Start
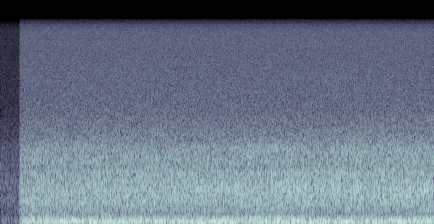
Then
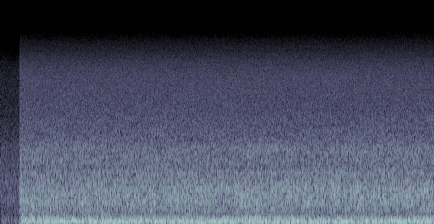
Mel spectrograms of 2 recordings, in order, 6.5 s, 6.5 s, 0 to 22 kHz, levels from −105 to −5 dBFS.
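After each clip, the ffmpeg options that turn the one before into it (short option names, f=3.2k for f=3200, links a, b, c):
-filter_complex "[0:a]lowpass=f=5.9k:w=0.5412,lowpass=f=5.9k:w=1.3066,acrossover=split=560|1700|3700[a][b][c][d];[a]acompressor=threshold=-27dB:ratio=4[e];[b]acompressor=threshold=-42dB:ratio=4[f];[c]acompressor=threshold=-45dB:ratio=4[g];[d]acompressor=threshold=-51dB:ratio=4[h];[e][f][g][h]amix=inputs=4:normalize=0,volume=-6.5dB"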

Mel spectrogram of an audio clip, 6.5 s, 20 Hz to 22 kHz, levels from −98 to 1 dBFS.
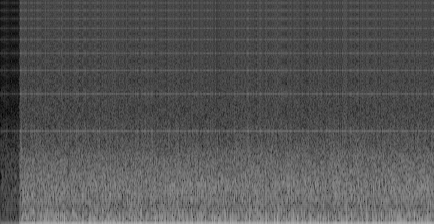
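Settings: -filter_complex "[0:a]acrossover=split=1400[a][b];[b]acrusher=samples=19:mix=1:aa=0.000001[c];[a][c]amix=inputs=2:normalize=0,crystalizer=i=7.5:c=0,aeval=exprs='abs(val(0))':c=same,volume=-1dB"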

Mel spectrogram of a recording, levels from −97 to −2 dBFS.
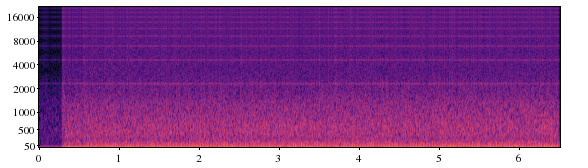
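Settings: -filter_complex "[0:a]asplit=7[a][b][c][d][e][f][g];[b]adelay=273,afreqshift=-50,volume=-5.5dB[h];[c]adelay=546,afreqshift=-100,volume=-11.5dB[i];[d]adelay=819,afreqshift=-150,volume=-17.5dB[j];[e]adelay=1092,afreqshift=-200,volume=-23.6dB[k];[f]adelay=1365,afreqshift=-250,volume=-29.6dB[l];[g]adelay=1638,afreqshift=-300,volume=-35.6dB[m];[a][h][i][j][k][l][m]amix=inputs=7:normalize=0,volume=-2dB"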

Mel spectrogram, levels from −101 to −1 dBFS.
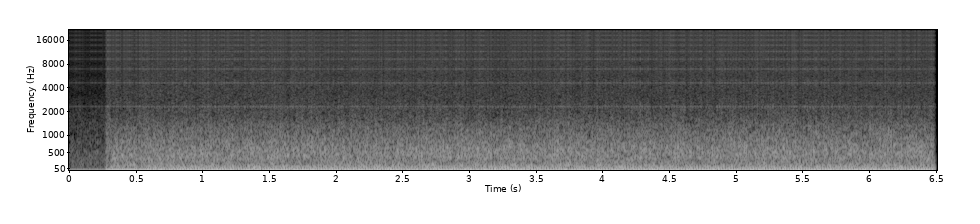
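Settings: -filter_complex "[0:a]asplit=2[a][b];[b]adynamicsmooth=sensitivity=4.5:basefreq=590,volume=2.5dB[c];[a][c]amix=inputs=2:normalize=0,alimiter=level_in=3dB:limit=-24dB:level=0:latency=1:release=35,volume=-3dB,volume=1dB"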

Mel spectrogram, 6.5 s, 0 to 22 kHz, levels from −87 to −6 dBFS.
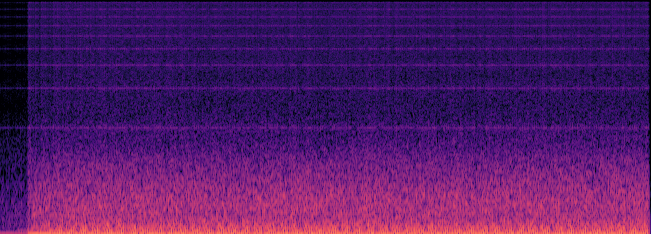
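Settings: -filter_complex "[0:a]asplit=8[a][b][c][d][e][f][g][h];[b]adelay=123,afreqshift=58,volume=-6dB[i];[c]adelay=246,afreqshift=116,volume=-10.9dB[j];[d]adelay=369,afreqshift=174,volume=-15.8dB[k];[e]adelay=492,afreqshift=232,volume=-20.6dB[l];[f]adelay=615,afreqshift=290,volume=-25.5dB[m];[g]adelay=738,afreqshift=348,volume=-30.4dB[n];[h]adelay=861,afreqshift=406,volume=-35.3dB[o];[a][i][j][k][l][m][n][o]amix=inputs=8:normalize=0"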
